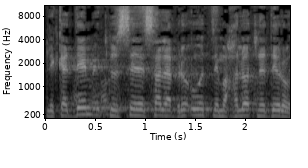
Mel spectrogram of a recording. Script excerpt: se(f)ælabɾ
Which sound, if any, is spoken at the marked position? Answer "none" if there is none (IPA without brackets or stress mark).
s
